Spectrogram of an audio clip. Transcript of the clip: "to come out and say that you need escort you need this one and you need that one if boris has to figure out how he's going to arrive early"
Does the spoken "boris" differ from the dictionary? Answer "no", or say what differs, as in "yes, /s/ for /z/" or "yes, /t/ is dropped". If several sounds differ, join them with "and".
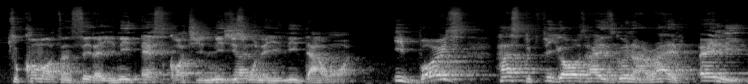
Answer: yes, /ɹ/ is dropped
